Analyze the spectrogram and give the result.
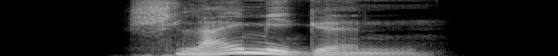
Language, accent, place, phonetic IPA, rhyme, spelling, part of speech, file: German, Germany, Berlin, [ˈʃlaɪ̯mɪɡn̩], -aɪ̯mɪɡn̩, schleimigen, adjective, De-schleimigen.ogg
- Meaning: inflection of schleimig: 1. strong genitive masculine/neuter singular 2. weak/mixed genitive/dative all-gender singular 3. strong/weak/mixed accusative masculine singular 4. strong dative plural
